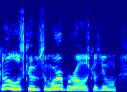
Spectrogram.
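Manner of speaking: high, mock-cheerful voice; mocking the toy makers.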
